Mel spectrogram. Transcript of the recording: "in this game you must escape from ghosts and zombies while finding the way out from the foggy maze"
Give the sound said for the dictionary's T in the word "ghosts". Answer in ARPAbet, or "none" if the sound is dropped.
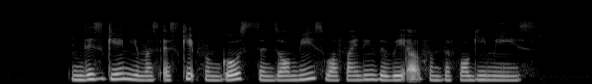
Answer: T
